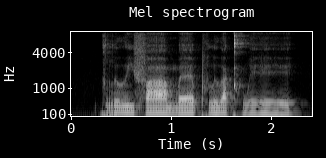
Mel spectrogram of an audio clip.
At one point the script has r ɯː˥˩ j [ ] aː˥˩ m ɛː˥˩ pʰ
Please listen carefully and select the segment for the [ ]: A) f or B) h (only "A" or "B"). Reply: A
